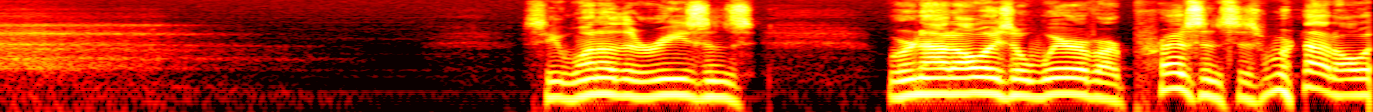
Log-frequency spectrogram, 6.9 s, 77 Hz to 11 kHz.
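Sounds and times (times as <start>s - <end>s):
slow exhaling breath during a guided breathing exercise: 0.0s - 1.4s
speech: 2.7s - 6.8s.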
